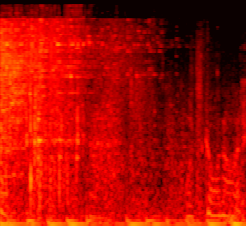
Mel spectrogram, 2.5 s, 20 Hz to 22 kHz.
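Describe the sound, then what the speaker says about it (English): A glass object shatters in The Last of Us Part 2, a loud crash with scattering tinkles. It is heard under a steady game soundscape with rhythmic low thumps and a voice. "you can break glass objects in the environment to create noise instead"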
